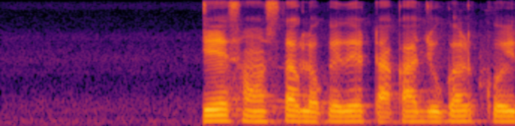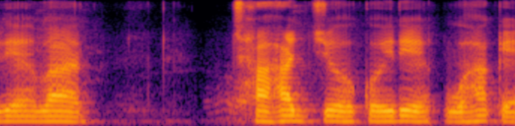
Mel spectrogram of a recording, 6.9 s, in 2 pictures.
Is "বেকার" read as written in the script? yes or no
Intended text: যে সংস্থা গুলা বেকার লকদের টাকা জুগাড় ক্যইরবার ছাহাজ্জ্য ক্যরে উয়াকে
no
